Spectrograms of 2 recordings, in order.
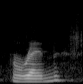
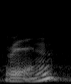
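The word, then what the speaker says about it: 壬: How do you pronounce it? Ren. Ren. Oh, yeah. It's Ren, and then the yin water is the hardest character.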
